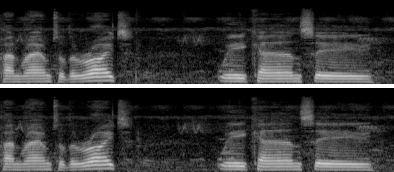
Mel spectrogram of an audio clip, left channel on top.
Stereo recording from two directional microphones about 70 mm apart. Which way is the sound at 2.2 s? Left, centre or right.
Centre.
